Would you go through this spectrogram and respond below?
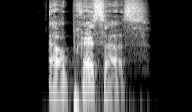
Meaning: genitive singular of Erpresser
- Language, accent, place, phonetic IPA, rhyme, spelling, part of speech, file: German, Germany, Berlin, [ɛɐ̯ˈpʁɛsɐs], -ɛsɐs, Erpressers, noun, De-Erpressers.ogg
